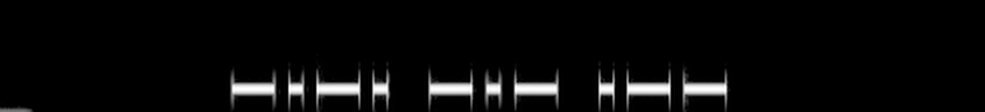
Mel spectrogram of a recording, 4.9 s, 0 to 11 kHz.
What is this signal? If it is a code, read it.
Morse code, heard as a keyed tone, about 17 wpm, 700 Hz. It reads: CKW
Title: USA Call Sign Postfixes - 3 Letters 17wpm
